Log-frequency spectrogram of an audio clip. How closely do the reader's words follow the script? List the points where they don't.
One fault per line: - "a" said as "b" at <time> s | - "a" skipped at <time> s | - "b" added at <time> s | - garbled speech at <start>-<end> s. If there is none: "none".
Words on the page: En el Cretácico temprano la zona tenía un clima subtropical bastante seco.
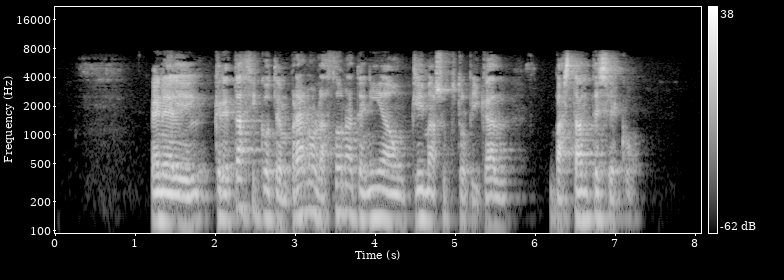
none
